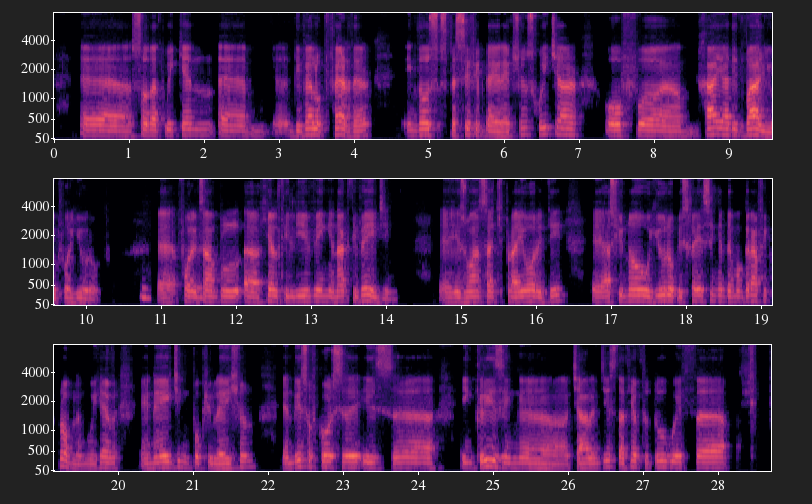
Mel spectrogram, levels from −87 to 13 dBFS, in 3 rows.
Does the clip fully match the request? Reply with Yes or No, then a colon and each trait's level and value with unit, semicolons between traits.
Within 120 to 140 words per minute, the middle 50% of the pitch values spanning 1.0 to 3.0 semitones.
Yes: slow, 135 wpm; narrow, 2.6 semitones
